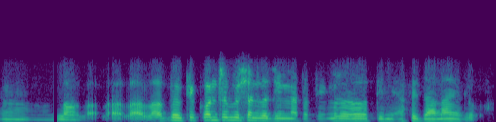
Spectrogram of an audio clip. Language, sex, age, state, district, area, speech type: Nepali, male, 30-45, West Bengal, Darjeeling, rural, conversation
